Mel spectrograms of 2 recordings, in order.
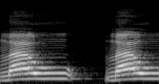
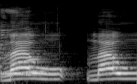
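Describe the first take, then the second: No difference in how they are said.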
